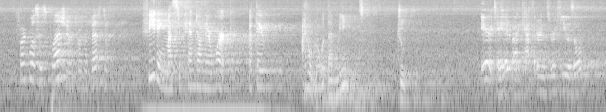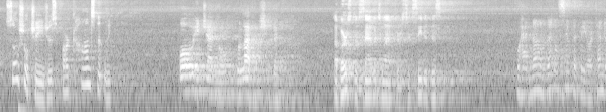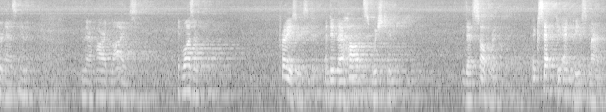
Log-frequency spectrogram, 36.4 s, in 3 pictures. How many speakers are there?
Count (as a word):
eight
